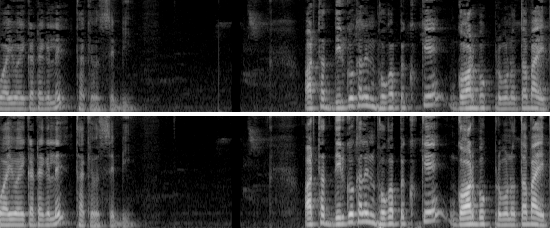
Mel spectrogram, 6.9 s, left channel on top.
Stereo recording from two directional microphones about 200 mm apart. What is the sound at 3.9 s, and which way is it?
Speech, 45° right (ahead or behind).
